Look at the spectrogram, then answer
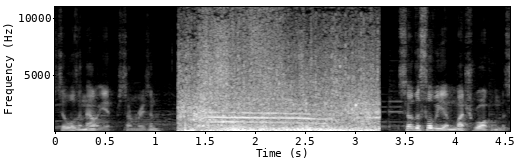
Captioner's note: demonic Screaming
